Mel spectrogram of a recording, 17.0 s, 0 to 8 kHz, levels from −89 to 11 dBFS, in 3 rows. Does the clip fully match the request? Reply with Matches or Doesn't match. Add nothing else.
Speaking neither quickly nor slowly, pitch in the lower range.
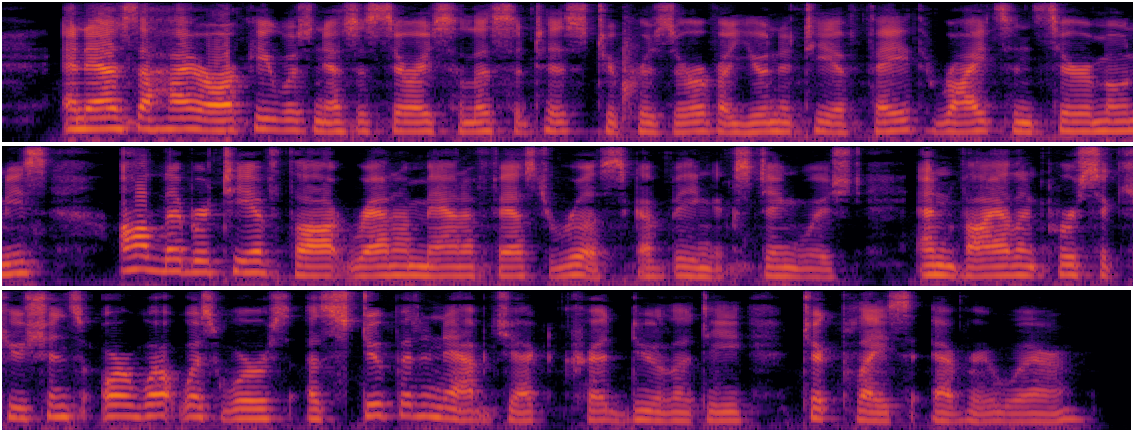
Doesn't match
